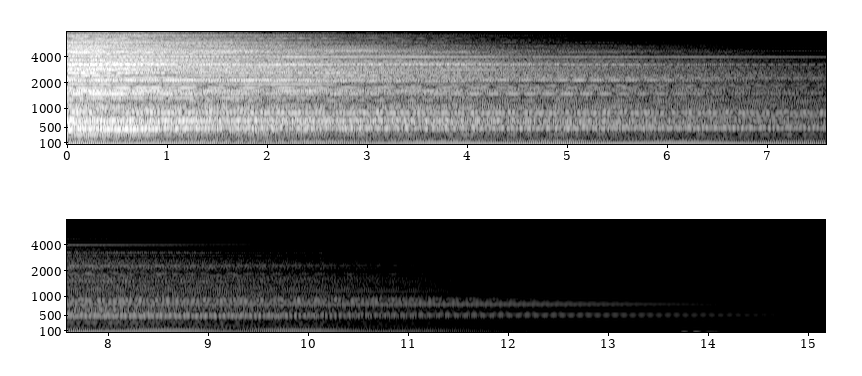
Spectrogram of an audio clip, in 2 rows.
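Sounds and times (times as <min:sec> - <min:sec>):
heavy 20-inch MB20 ride cymbal: 0:00.0 - 0:03.3.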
